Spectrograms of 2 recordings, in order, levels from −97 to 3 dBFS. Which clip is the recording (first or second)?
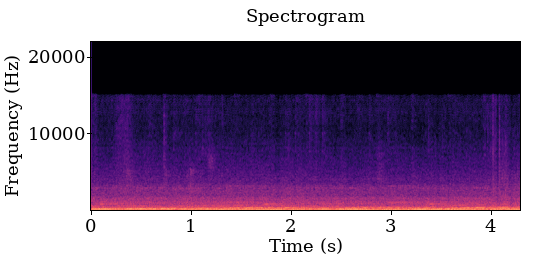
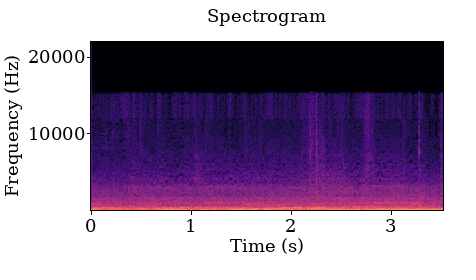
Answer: second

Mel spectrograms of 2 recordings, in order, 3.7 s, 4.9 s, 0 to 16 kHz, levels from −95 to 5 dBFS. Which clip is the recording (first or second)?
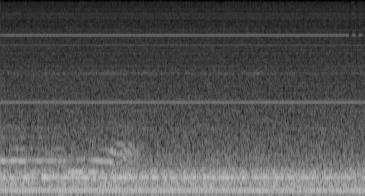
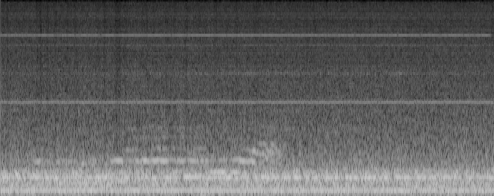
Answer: first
